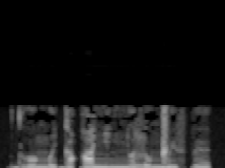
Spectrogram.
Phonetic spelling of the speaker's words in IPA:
dʱ o ŋʷ i ɡ ʏ q ɛ ɲ i ŋ ɲ ʊ ɮ u ŋ͡ǁ y f p ʏ

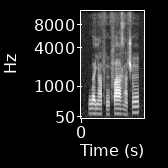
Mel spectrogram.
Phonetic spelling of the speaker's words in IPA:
w ə˧ j ã˧ f ũ˨ f aː˧ ɣ ã˨ ʃ ũ˦

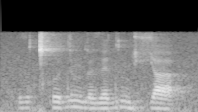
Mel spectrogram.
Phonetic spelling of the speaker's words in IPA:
ð ʊ ǀʰ ʊ d œ ŋ ɡ œ ð ɛ d ʊ ŋ ɡ i ç a

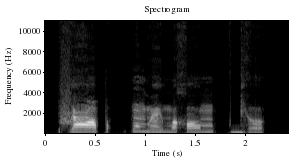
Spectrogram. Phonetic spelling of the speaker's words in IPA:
f ɪ˦ ʕ ɑ˦ p | p ɔ̃˦ b æ̃˨ e̯ m ʌ˨ χ ɔ˦ m | bʲ ʌ˨

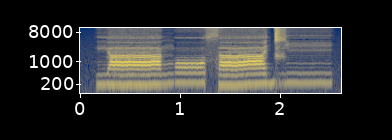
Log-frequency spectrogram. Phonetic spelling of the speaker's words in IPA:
j aː ŋ ɔː s aː d͡ʑ iː

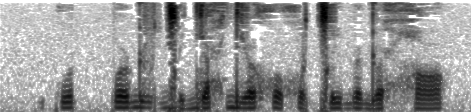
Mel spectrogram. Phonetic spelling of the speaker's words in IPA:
kʷ æ pː o ɖ ʏ v ɡ͡ǀ i dʲ ɔ ħ dʲ ɔ x o x o ǀ i b æ ɖ o ħ χ ɑ

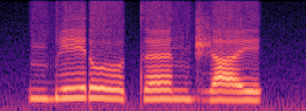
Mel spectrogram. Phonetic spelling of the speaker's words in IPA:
m b e ɾ oː t ɜ n d͡ʒ a ɪ̯

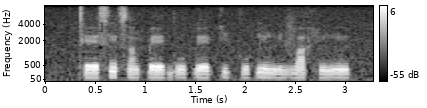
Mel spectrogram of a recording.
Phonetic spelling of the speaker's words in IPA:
tʰ eː˨ s ĩ˦ s ã˨ k͡p eː˨ ɡ uː˨ ɓ eː˨ k i˦ k u˨ ɓ ĩ˦ n i˨ v a˦ h ĩ˨ n ĩ˦

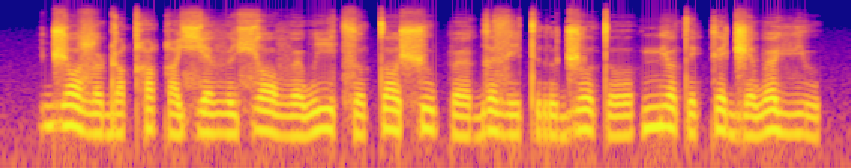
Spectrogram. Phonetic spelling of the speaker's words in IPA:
d͡ʒ ɔ ɮ ɔ ɖ o qʰ ə q ɛ ç ɛ v ø ç ɔ v œ w i t͡s o t̪ ɔ ʃ u p œ ɡ ə z i t r u d͡ʒ o t̪ o | mʲ ɔ t̪ e k ɛ d͡ʒ ɛ w œ vʲ u

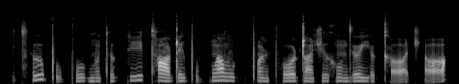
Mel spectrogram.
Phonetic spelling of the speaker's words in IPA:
t͡sʼ ɯ pʼ ṵ pʼ u ɡ ũ tʼ ɯ k i tʰ ɑ ʈ i pʼ ṵ kʷ ɑ̃ v ɯ k pʼ õ ɖ pʰ o ʈ ɑ̃ ʃ ɯ x ũ d̪ ø j ø kʰ ɑ̰ t͡ʃʼ ɑ̰

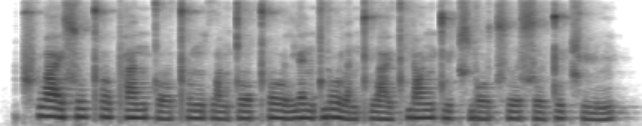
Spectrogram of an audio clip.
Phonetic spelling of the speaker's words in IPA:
ʈ͡ʂʰ w a˥˩ ɪ̯ s u˥ t̪ʰ ɤ˥˩ pʰ a˥ n t̪ ɤ˧˥ t̪ʰ ʊ˥ ŋ x w ɑ˨ ŋ t̪ ɤ˧˥ t̪ʰ o˥˧ ʊ̯ l j ɛ˥˧ n t̪ j o˥˩ ʊ̯ l a˩ n t̪ʰ w a˨˩ ɪ̯ t̪ʰ j ɑ˥ ŋ t̪ y˧˥ t͡ɕʰ j o˨˩ ʊ̯ t͡sʰ ɹ̩˧˥ s ɹ̩˧˥ t̪ u˧˥ t͡ɕʰ y˨˩˦ n

